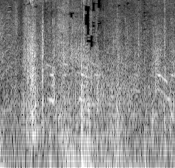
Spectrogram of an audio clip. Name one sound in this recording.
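An explosion booms in the distance.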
